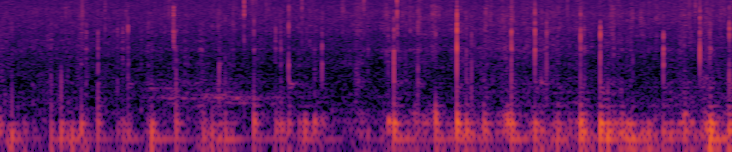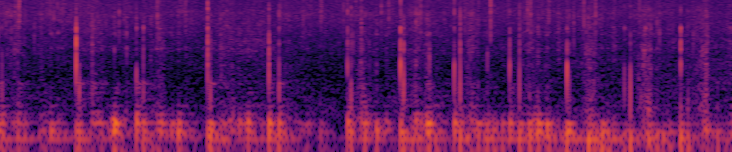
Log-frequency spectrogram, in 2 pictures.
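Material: Soap.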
